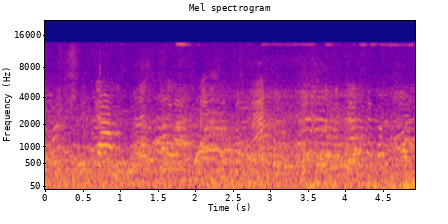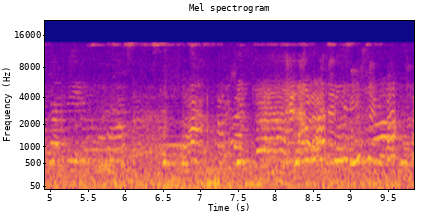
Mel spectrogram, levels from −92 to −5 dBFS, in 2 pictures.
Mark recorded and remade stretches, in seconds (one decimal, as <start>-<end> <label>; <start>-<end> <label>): 0.0-2.9 recorded; 2.9-3.6 remade; 3.6-6.2 recorded; 6.2-7.3 remade; 7.3-7.7 recorded; 7.7-8.4 remade; 8.4-9.9 recorded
